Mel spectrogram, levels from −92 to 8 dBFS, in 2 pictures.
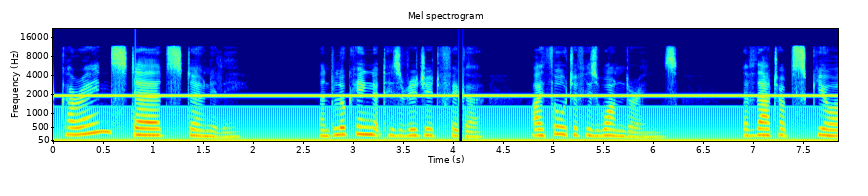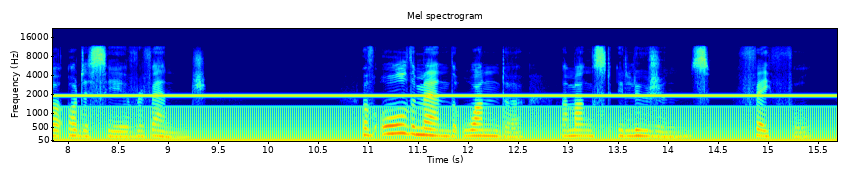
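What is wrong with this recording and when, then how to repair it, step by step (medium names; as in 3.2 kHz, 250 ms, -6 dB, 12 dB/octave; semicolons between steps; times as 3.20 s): buzz 50 Hz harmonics 25 -27 dBFS
whine 1.9 kHz -28 dBFS
0.81–0.82 s: dropout 10 ms
4.05–4.09 s: dropout 43 ms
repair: band-stop 1.9 kHz, Q 30; de-hum 50 Hz, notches 25; interpolate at 0.81 s, 10 ms; interpolate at 4.05 s, 43 ms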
